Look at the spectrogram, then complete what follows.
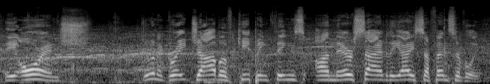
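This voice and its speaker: A man doing animated, projected play-by-play commentary on a live ice hockey broadcast. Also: high voice, fairly quick. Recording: loud crowd and arena noise behind. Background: ice rink crowd.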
